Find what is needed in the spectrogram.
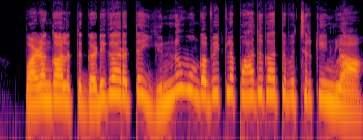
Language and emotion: Tamil, surprised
